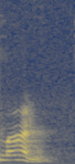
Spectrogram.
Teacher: O I sai muito fraquinho, o O sai mais forte.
